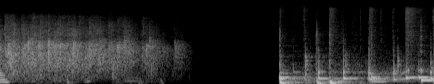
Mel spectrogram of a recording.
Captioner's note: audience applauds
